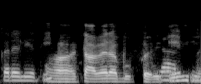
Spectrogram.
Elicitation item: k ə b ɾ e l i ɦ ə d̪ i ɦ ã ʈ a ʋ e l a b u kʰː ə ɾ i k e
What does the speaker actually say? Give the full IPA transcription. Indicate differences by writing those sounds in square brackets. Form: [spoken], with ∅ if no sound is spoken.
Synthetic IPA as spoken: k ə [∅] ɾ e l i ɦ ə [t̪] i ɦ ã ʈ a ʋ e [ɾ] a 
